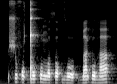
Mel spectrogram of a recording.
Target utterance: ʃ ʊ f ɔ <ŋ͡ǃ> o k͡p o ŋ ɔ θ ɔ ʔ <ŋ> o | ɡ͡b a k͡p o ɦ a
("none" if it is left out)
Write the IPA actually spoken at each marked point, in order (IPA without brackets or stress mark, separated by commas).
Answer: ŋ͡ǃ, ɡʱ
